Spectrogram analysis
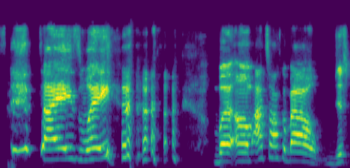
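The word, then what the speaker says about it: Taiye's Way: So it is Tai's Way. It's TAIYES. Well, YE apostrophe S. Okay. Way. And did I spell that right? TAIYE. Yes, Tai's Way.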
